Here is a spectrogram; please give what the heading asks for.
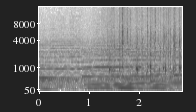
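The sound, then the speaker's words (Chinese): A doctor's horse-drawn carriage arrives, with steady clip-clop hoofbeats on a hard surface growing more prominent as the horse approaches. “不久，又有一辆医生的马车来到。”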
